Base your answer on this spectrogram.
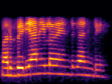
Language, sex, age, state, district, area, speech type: Telugu, female, 18-30, Andhra Pradesh, N T Rama Rao, urban, conversation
